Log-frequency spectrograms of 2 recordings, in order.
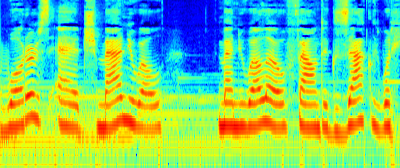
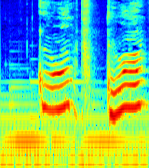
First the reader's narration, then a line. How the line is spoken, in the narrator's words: croaked the frog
